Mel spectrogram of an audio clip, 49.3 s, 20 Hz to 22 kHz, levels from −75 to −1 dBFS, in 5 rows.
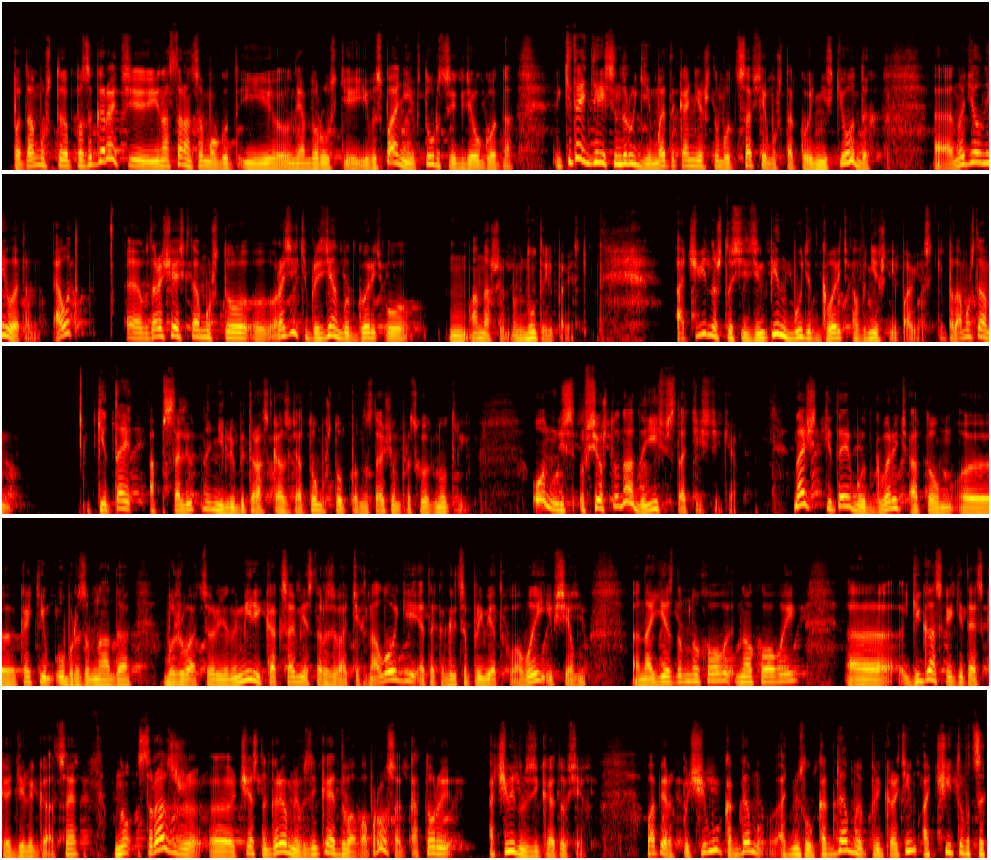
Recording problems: echo of what is said; faint; throughout; 140 ms later, 20 dB below the speech

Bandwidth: 13.5 kHz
